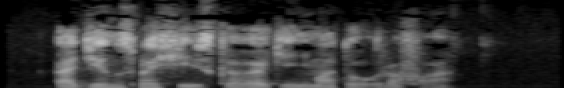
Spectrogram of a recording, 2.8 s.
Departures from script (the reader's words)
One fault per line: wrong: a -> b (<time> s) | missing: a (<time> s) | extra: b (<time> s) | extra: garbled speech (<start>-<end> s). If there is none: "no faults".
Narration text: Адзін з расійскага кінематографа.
no faults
